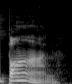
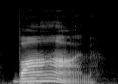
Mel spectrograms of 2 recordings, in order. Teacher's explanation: the word for house in Thai is Bon falling tone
